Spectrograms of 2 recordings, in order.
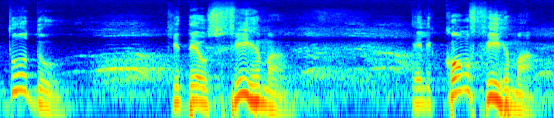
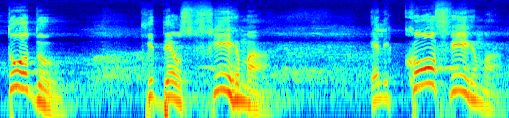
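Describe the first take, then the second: First: It is said at a normal volume. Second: It is said louder and more forcefully.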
